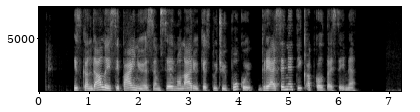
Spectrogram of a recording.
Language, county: Lithuanian, Vilnius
